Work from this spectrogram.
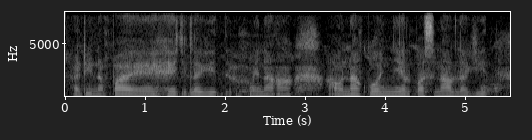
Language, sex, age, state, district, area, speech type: Santali, female, 18-30, Jharkhand, East Singhbhum, rural, spontaneous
